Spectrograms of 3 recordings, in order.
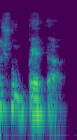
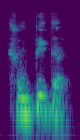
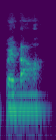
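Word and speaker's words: Schumpeter: Y su apellido se dice en alemán chumpeta, ¿okay? No se dice, no se dice eh Peter e y en el caso de como él es de origen austríaco, e el la pronunciación austríaco de esto es un peta, ¿okay?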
